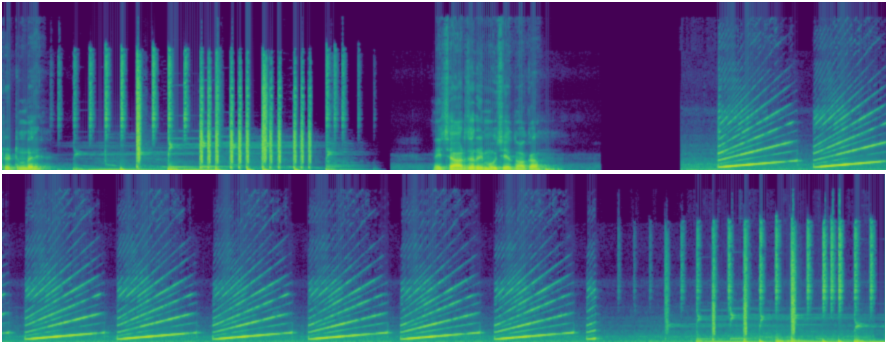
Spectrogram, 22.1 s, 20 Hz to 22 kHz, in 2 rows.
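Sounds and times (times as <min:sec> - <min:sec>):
phone alarm siren whoop: 0:09.0 - 0:18.6.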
